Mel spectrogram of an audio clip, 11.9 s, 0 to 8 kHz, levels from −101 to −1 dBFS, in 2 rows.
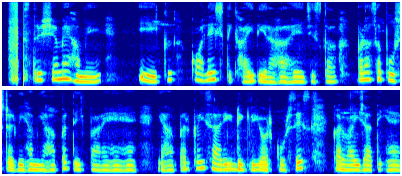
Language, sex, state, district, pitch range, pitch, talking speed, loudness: Maithili, female, Bihar, Sitamarhi, 165-215 Hz, 175 Hz, 165 wpm, -38 LUFS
